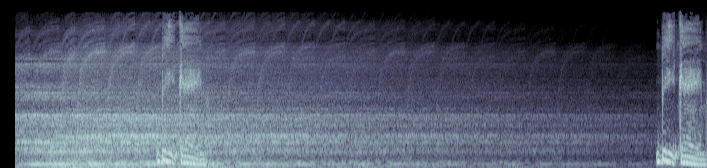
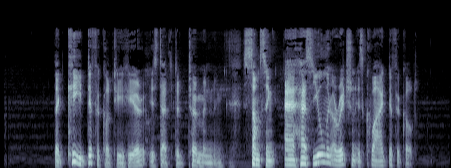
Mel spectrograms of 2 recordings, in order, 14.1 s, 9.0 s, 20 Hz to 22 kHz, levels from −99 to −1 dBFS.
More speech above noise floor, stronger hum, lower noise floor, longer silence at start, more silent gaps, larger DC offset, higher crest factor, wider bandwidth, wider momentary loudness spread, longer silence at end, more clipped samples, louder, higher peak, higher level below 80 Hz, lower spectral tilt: second, 32 dB vs 49 dB; neither; second, -50 dBFS vs -75 dBFS; second, 0.3 s vs 1.1 s; neither; neither; second, 20 dB vs 26 dB; first, 16 kHz vs 11.5 kHz; first, 24 LU vs 17 LU; second, 0 s vs 0.8 s; neither; about the same, -22 LUFS vs -24 LUFS; about the same, -4 dBFS vs -2 dBFS; first, -40 dBFS vs -54 dBFS; about the same, -5 dB/octave vs -4.5 dB/octave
